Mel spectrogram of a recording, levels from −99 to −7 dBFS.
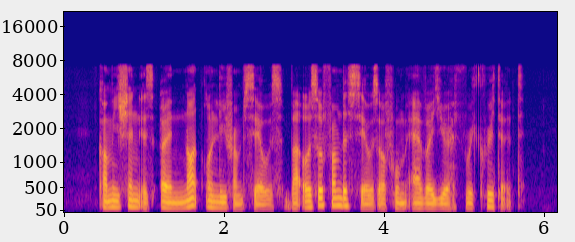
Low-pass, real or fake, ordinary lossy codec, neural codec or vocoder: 7.2 kHz; fake; none; codec, 16 kHz, 16 kbps, FunCodec, trained on Chinese and English, 50 frames a second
